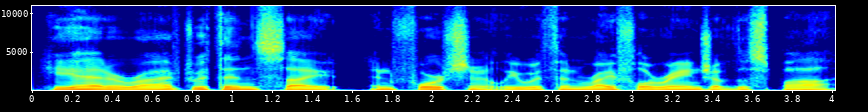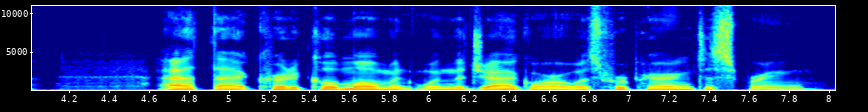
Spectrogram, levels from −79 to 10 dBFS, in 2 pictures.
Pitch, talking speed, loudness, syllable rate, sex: 120 Hz, 180 wpm, -18 LUFS, 5.5 syllables/s, male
